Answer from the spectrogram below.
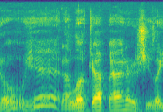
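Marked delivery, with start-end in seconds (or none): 0.0-0.7 high, soft pleased oh yeah; mock smug oh yeah. Self-satisfied quote, high soft.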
